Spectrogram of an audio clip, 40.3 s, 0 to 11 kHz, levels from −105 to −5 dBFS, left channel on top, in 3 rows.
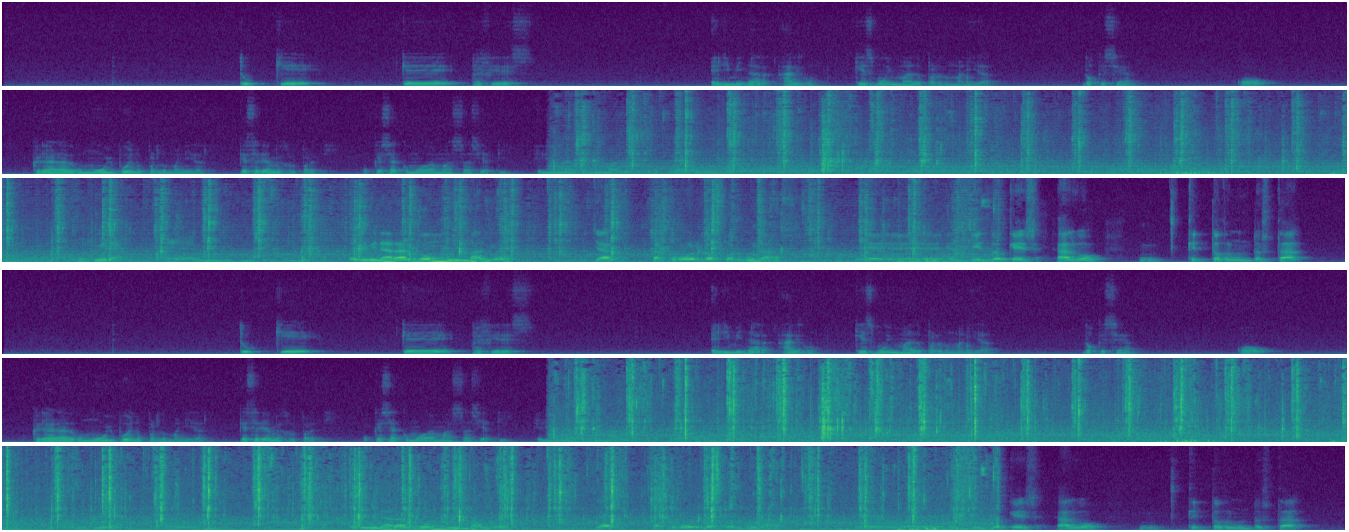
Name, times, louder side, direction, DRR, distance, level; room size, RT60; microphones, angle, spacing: voice 1, 2.4-3.2 4.0-5.3 7.1-8.1 8.5-9.9 10.8-11.3 12.4-12.7 13.8-15.5 15.8-16.6 17.2-18.5 18.8-19.8 20.1-20.8 23.5-23.6 33.1-33.2 35.2-35.6, right 1 dB, 5° right, 0.6 m, -48 dB
sound 1, 18.9-36.9, right 7 dB, 45° right, 0.6 m, -41 dB
sound 2, 20.3-28.8, right 2 dB, 85° right, 1.6 m, -52 dB
voice 2, 25.1-25.7 27.6-28.2 28.5-29.9 30.4-32.0 32.7-33.1 33.4-34.9 35.5-37.9 38.3-38.5 38.8-39.9, left 5 dB, 45° left, 0.4 m, -43 dB
9.3 x 3.7 x 3.7 m
head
